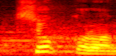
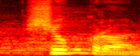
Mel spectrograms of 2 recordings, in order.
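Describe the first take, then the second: First: The word begins with a plain 's' sound. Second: The word begins with a broad 'sh' sound. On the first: The speaker calls it wrong. "bukan syukron" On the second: The speaker calls it right. "tapi syukron"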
